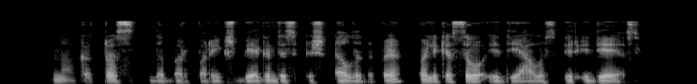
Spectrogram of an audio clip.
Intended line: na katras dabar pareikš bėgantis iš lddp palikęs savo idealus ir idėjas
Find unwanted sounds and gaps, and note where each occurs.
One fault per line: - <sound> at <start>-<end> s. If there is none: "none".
- dropout at 0.9-1.1 s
